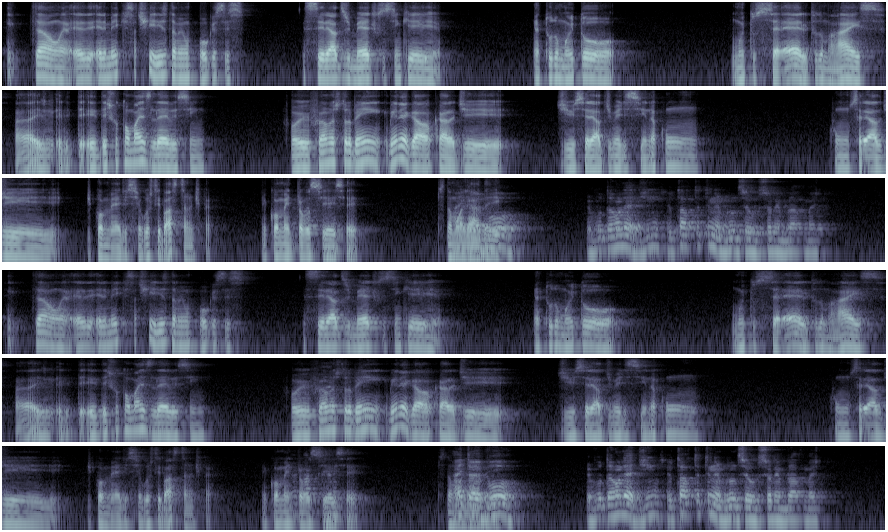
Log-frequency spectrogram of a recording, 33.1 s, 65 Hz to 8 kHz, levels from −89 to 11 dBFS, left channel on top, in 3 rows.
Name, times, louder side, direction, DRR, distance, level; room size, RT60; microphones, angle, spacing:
voice 1, 0.1-3.0 3.8-5.5 6.6-7.6 9.1-13.6 14.7-17.3 18.0-19.7 21.5-22.8 23.3-24.5 25.5-26.5 27.7-28.3, left 6 dB, 75° left, 0.4 m, -23 dB
voice 2, 15.0-15.7 25.7-26.3 27.7-28.5 29.4-32.3, right 3 dB, 60° right, 1.5 m, -31 dB
19.0 x 7.9 x 4.0 m
head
